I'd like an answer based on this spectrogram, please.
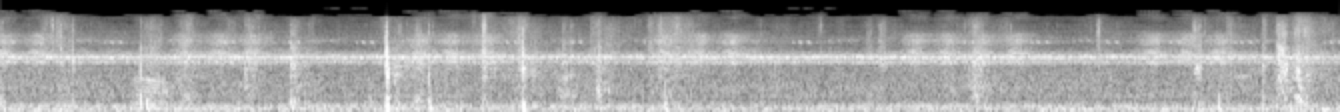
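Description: Steady high-pitched chorus of crickets, with a few sharp knocks from play on the court, the loudest about two seconds in.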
